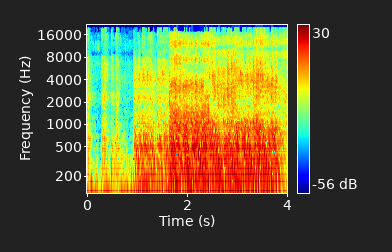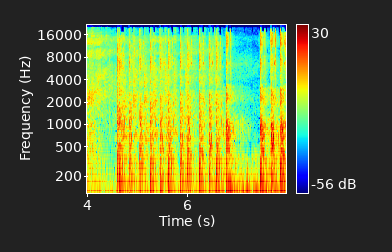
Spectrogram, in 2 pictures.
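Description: Rapid gunfire in the Onward VR shooter during a competitive match, loud dense bursts of automatic fire followed by a choppy run of repeated shots with short gaps, close and continuous with no talk.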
